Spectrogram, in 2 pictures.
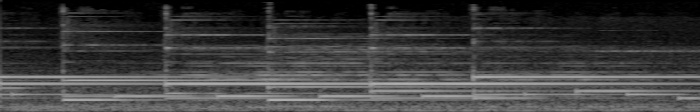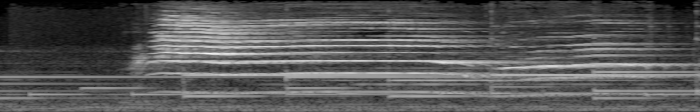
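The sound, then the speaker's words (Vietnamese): Several cats meowing at once, drawn-out, wavering yowls overlapping one another, breaking in loudly after a long stretch of steady, sustained tonal drone. “Tiếng mèo kêu làm cho Hương giật mình. Nghe kỹ lại thì không phải chỉ một con mèo,”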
